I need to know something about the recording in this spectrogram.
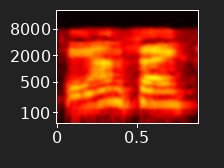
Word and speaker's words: Ianthe: But yes, Danny won with Ianthe. Ianthe, which we learnt how to properly pronounce, is the name of the damsel.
